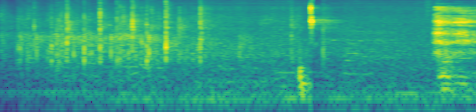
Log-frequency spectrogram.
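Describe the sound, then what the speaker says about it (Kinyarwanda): A church congregation claps in a loose patter of scattered hand claps, with a voice heard among them and a louder burst of noise at the end. "Abandi dukomere Imana amashyi, twese duhaguruka."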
